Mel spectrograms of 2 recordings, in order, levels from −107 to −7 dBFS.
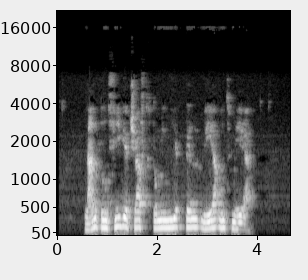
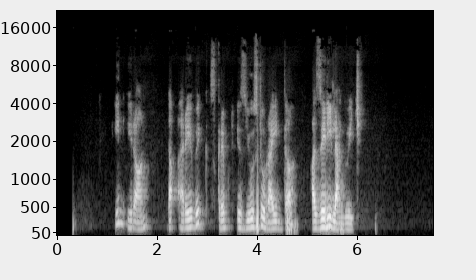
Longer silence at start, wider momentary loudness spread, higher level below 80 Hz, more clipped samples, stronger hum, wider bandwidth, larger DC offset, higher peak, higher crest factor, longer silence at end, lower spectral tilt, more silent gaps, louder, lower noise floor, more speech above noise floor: second, 0.55 s vs 1.15 s; second, 6 LU vs 15 LU; about the same, -52 dBFS vs -54 dBFS; neither; neither; second, 6.6 kHz vs 13 kHz; neither; about the same, -2 dBFS vs -2 dBFS; second, 14 dB vs 20 dB; second, 0.8 s vs 1.45 s; first, -9 dB/octave vs -7 dB/octave; neither; first, -16 LUFS vs -22 LUFS; second, -68 dBFS vs -83 dBFS; second, 53 dB vs 62 dB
